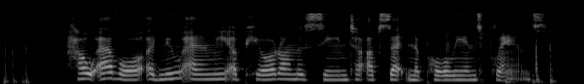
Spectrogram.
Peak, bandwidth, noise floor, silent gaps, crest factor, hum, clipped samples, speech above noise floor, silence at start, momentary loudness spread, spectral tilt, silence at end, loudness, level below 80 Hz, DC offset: -20 dBFS; 12 kHz; -64 dBFS; none; 18 dB; none; under 0.1%; 28 dB; 0.05 s; 8 LU; -2.5 dB/octave; 0.3 s; -36 LUFS; -78 dBFS; under 0.1%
